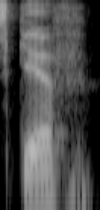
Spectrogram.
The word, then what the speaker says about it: SCIF: about gotcha um okay so skiff s-c-i-f pronounced skiff it is a sensitive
